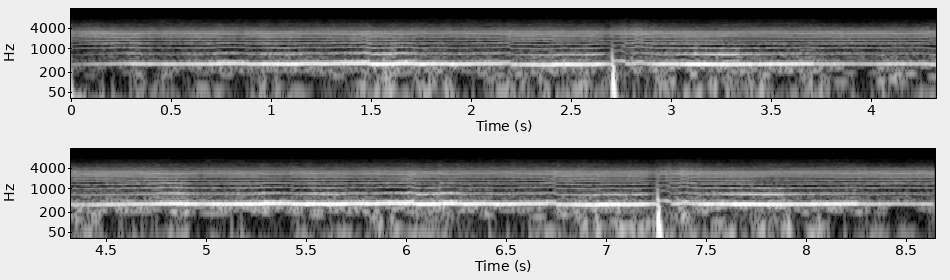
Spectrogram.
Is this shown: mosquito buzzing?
yes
